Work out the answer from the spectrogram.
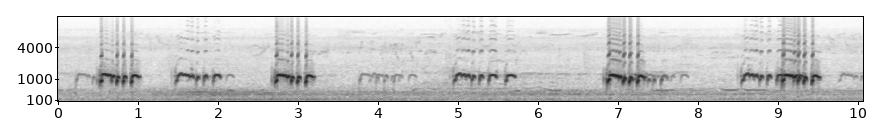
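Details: Bass-toned song of a local zebra dove: about eight short bursts of fast, bubbling coo notes in ten seconds, some much louder and rougher than others, over a faint steady murmur.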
